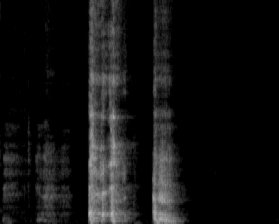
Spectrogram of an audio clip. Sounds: Throat clearing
